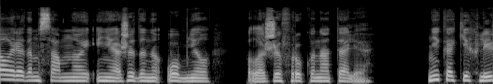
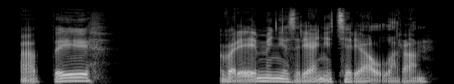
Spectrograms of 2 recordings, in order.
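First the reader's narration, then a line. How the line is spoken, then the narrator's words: Snorting. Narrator (Russian): хмыкнул он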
